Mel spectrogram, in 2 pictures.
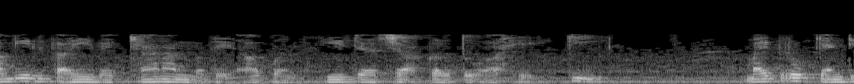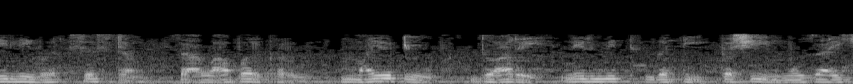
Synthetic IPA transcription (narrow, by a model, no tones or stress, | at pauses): aɡiːlka̰ɦiːʋəkʰːjanamːəd̪ʱːjḛʔapən | hit͡ɕəɾt͡ɕakəɾt̪oahḛ | ki | majkɾokɛ̃ɳʈiliʋəɾsisʈə̰m | t͡saʋapəɾkəɾṵːn | məjoʈjub | d̪ʋaɾe | niɾmit̪ | ɡət̪ḭkəɕimod͡zajt͡ɕ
